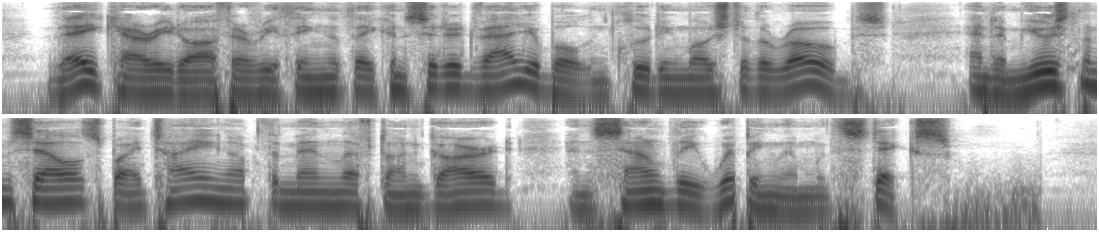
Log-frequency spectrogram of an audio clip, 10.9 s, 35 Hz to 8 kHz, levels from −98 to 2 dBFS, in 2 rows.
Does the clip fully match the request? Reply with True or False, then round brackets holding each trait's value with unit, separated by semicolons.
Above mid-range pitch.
False (105 Hz)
